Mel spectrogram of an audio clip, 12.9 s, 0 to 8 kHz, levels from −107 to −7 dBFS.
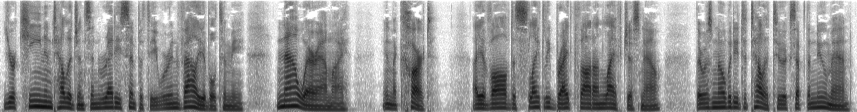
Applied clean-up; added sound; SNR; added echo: none; none; none; none.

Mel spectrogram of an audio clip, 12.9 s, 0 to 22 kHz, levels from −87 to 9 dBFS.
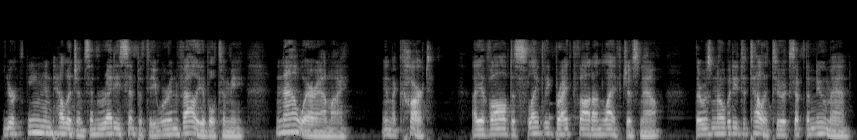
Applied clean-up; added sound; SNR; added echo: neural mask model DeepFilterNet 3.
